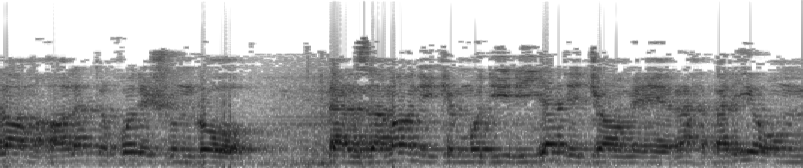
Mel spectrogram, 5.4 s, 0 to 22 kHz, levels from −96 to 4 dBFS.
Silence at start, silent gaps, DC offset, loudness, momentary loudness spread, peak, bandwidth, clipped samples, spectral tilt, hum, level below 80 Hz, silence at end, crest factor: 0 s; none; under 0.1%; -10 LUFS; 5 LU; 0 dBFS; 9.2 kHz; 0.2%; -4 dB/octave; none; -44 dBFS; 0 s; 10 dB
